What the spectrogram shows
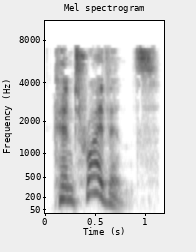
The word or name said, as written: contrivance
